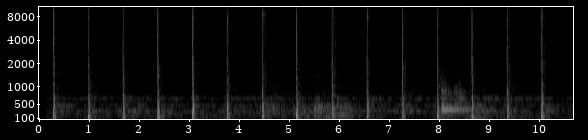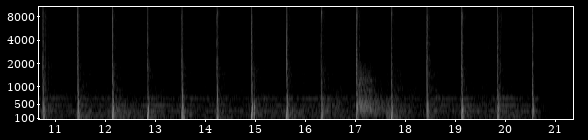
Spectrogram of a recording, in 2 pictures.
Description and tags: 20170101 Water Dripping in the Shower
Water dripping in the shower, recorded with Rode iXY.
drip, dripping, liquid, shower, water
